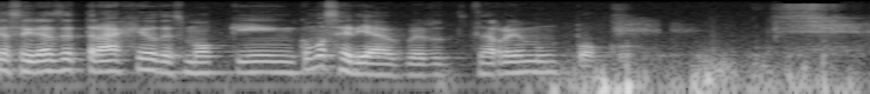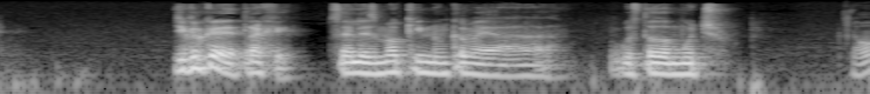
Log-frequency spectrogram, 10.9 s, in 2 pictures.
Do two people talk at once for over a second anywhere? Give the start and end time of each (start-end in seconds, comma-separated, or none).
none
